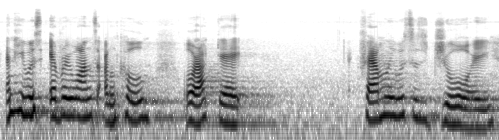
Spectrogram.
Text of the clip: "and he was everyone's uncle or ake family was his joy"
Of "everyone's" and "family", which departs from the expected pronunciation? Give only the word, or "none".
none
